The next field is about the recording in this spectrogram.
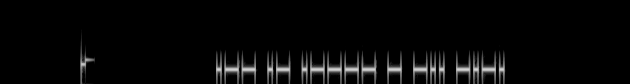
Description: Morse code, heard as a keyed tone, about 28 wpm, 700 Hz. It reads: WA1TDC
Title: USA Call Signs 28wpm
